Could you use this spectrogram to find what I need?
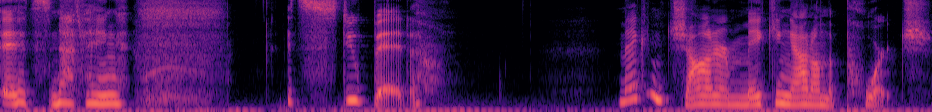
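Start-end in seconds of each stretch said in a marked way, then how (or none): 0.0-3.2 crying, slower. Asked why they are crying, a character answers while crying. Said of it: "Why are you crying?".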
